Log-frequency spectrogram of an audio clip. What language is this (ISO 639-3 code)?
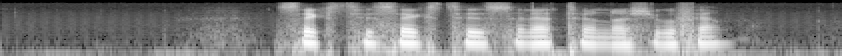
swe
